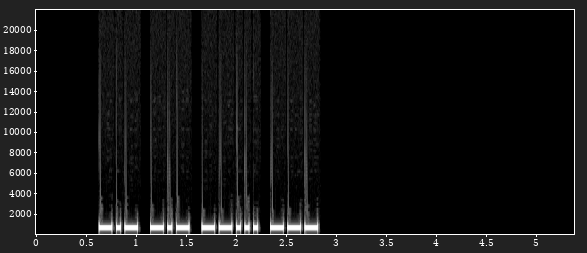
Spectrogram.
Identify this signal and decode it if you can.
Morse code, heard as a keyed tone, about 28 wpm, 700 Hz. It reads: KK7O
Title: USA Call Signs - 4 Characters - Repeated 3x - 28wpm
